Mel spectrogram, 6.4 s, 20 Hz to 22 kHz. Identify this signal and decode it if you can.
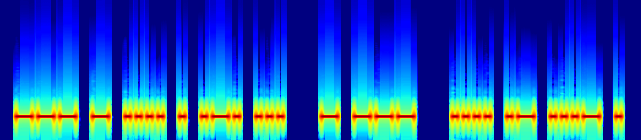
Morse code, heard as a keyed tone, about 22 wpm, 700 Hz. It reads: OTHERS TO HAVE
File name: Difficult Sentences with Hints - 22wpm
